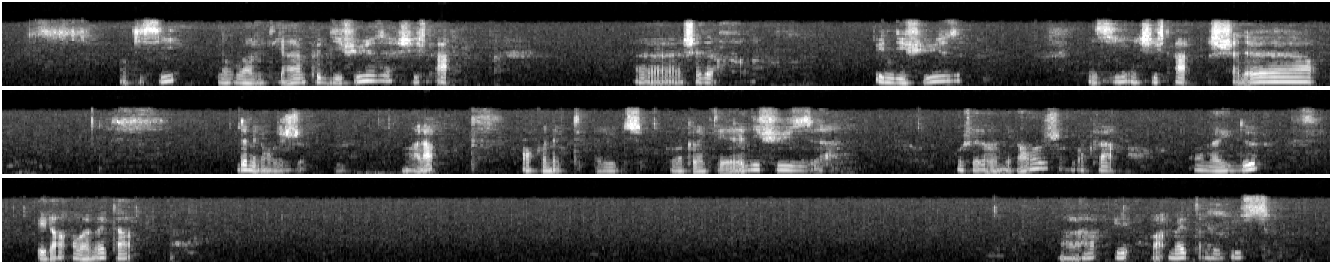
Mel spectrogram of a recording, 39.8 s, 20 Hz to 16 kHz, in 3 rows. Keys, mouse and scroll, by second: 2.6-4.6 drag, 4.4 shift+a, 11.5 shift+a, 17.1-20.1 drag, 20.5-22.3 drag, 24.4 middle click, 26.7-28.7 drag, 37.8-39.5 drag.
